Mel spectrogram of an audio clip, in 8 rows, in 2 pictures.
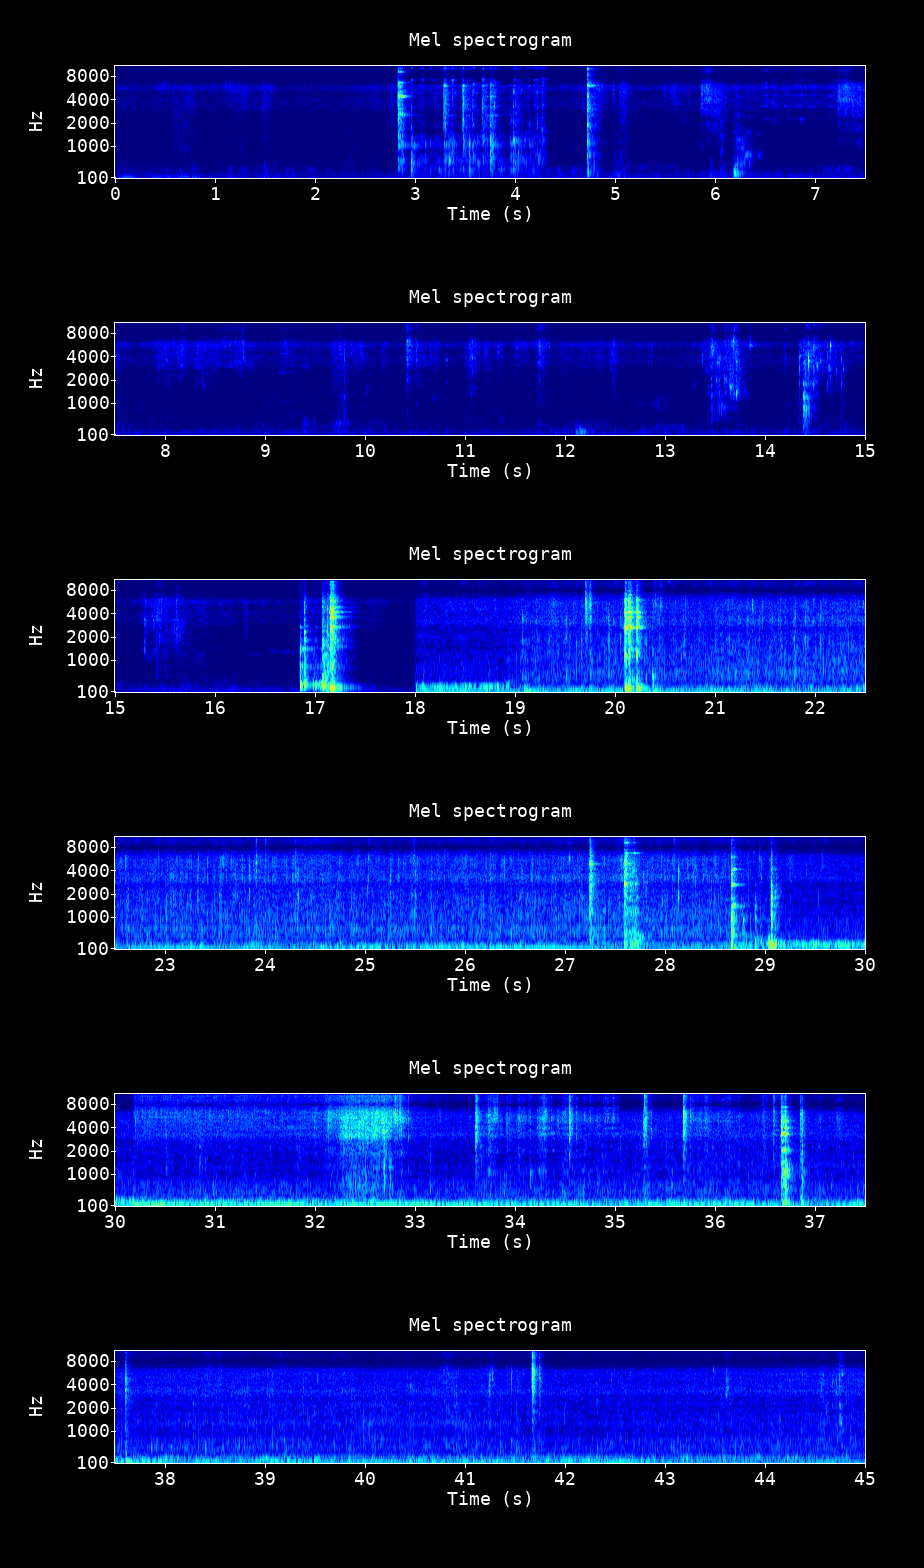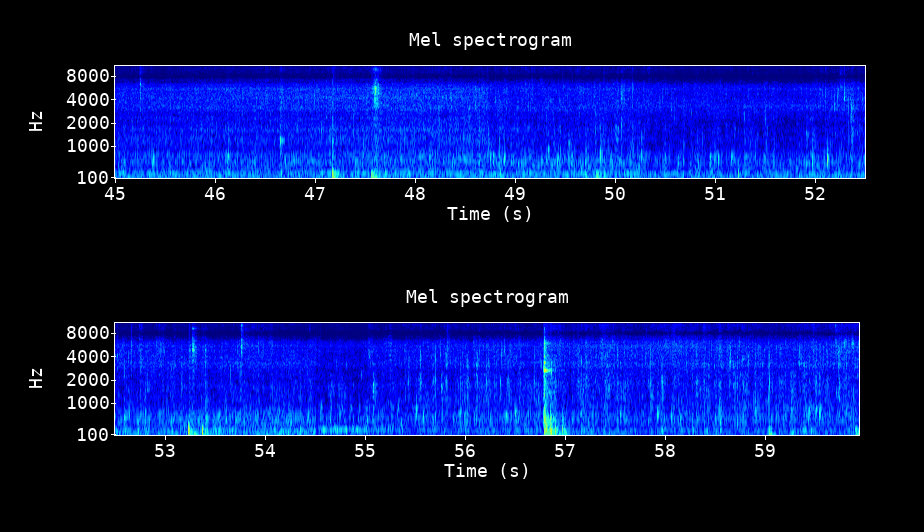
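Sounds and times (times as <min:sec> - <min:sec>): dishes and utensils clinking: 0:02.8 - 0:04.9, 0:20.0 - 0:20.4.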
